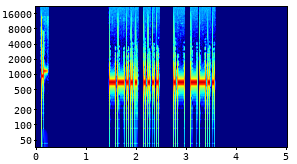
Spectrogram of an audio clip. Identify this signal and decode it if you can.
Morse code, heard as a keyed tone, about 28 wpm, 700 Hz. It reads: 7H AZ
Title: Winter Field Day Exchanges Encore 28wpm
